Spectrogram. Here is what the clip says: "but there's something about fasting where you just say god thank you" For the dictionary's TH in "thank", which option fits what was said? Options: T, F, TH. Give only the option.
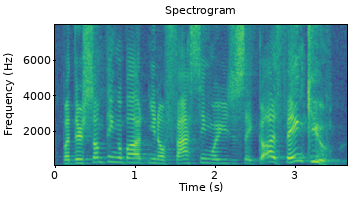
TH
